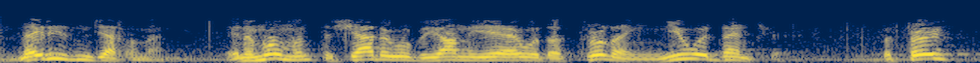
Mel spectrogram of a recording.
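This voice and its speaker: A man's voice: high-pitched, a little hiss or hum. A man announcing in polished, declamatory old-time radio style. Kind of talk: 1930s radio announcing, scripted ad read. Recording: tinny old radio recording.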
